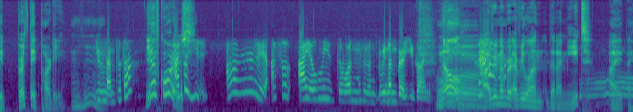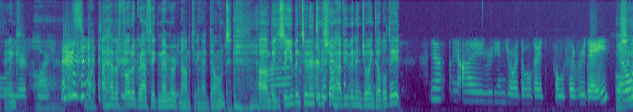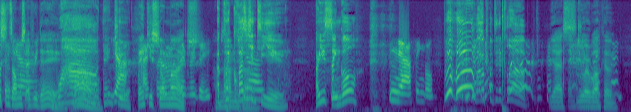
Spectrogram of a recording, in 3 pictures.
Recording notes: phone listeners for a brief chat and open the mike to them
